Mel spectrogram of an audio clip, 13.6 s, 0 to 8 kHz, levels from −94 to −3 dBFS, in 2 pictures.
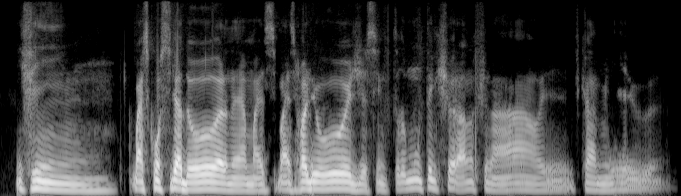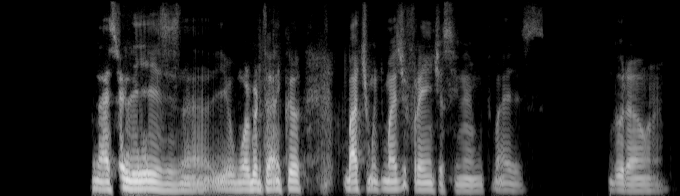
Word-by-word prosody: enfim, 95 -7 +1 0.2
mais 110 -2 +2
conciliador, 110 -3 +6
né, 95 -1 0
mais 90 0 -3
mais 105 -3 -2
Hollywood, 115 -3 +4
assim, 95 +3 -8
todo 110 +6 -7
mundo 125 -1 -1
tem 130 -2 -2
que - - -14
chorar 100 +1 -2
no 110 - -6
final 100 -1 -6
e - - -11
ficar 105 -2 -7
amigo. 95 +2 -8 1.1
Finais 110 -3 -4
felizes, 115 -7 0
né, 95 -1 -8 0.3
e - - -8
o 110 - -7
humor 110 0 -4
britânico 115 +1 -3 0.4
bate 110 0 -5
muito 115 +1 -11
mais 115 0 -5
de - - -13
frente 105 -2 -9
assim, 90 - -20
né, 90 -1 -12
muito 90 +1 -18
mais 95 -3 -19 0.8
durão, 95 -3 -12
né. 90 +3 -27
105 Hz, 160 wpm, -20 LUFS, 95-115 Hz, 1.1 s, conciliador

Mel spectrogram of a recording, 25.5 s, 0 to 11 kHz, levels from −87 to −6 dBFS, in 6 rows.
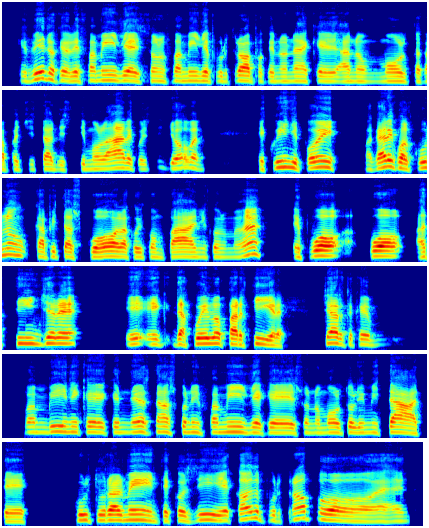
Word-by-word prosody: che 140 - -13
vedo 195 +2 +2
che 155 -2 -1
le 145 0 -1
famiglie 155 -2 -1
sono 145 +1 -7
famiglie, 145 0 -2
purtroppo, 140 +1 -1
che 140 - -7
non 135 +1 -8
è 140 -2 -1
che 135 -2 -3
hanno 135 0 -4
molta 130 0 -5
capacità 135 +2 -6
di 130 -1 -12
stimolare 150 +6 +1
questi 145 +6 -15
giovani. 160 -2 -2 0.5
E - - -8
quindi, 185 -3 0
poi, 185 +1 +3 0.3
magari 185 +6 +4
qualcuno 180 +2 0
capita 150 0 -3
a - - +1
scuola 150 +2 +3
coi 140 0 -5
compagni, 145 0 0
con 140 +2 -7
m 140 - -18
eh, 225 0 +5 0.3
e 145 - -5
può 170 +3 +6
uhm, - - -20
può 165 -1 +6
attingere, 185 +4 +2 0.4
e 165 - -2
e 160 0 +1
c 150 - -26
da 165 -3 +3
quello 180 0 +4
partire. 165 - +3 0.4
Certo 195 -3 +3
che 160 -1 -2
b 150 +3 -25 0.6
bambini 170 +1 -3
che 170 -2 -2
che 160 - -5
nes 165 +2 -2
nascono 170 -1 -3
in 160 - -5
famiglie, 165 0 -2
che 150 -2 +1
sono 145 -2 -10
molto 155 +1 -3
limitate 155 -4 0 0.4
culturalmente, 165 -3 +2
così 160 +2 0
e 155 - 0
code 205 +4 0
purtroppo, 160 -7 0
eh, 130 +1 -5
eh, 140 0 -13
155 Hz, 150 wpm, -24 LUFS, 145-170 Hz, 0.6 s, può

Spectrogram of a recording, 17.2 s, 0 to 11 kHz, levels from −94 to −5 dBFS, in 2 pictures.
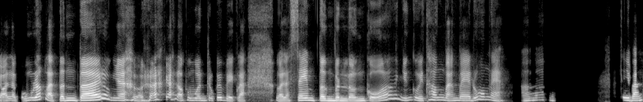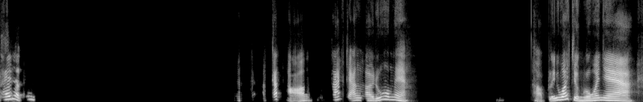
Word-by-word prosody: gọi 185 +1 +1
là, 200 -1 -4
cũng 205 +7 -6
rất 280 +4 +3
là - - +6
tinh 225 +1 0
tế 240 +5 +9
luôn 390 - -1
nha, 225 -1 +3
bạn 195 +1 -6
nói 285 - +2
khá 280 - 0
là 205 - 0
thông 235 -3 -9
minh 225 -1 -5
trong 225 -2 -10
cái 265 - 0
việc 180 -5 -4
là, 165 0 -1 0.4
gọi 165 +1 -1
là, 175 - -2
xem 230 +6 +2
từng 200 -2 +3
bình 185 -1 +2
luận 180 +2 0
của 195 +7 -1 0.2
những 235 +1 -7
người 235 -6 -4
thân, 270 +1 -5
bạn 215 +1 -2
bè, 210 -1 -1
đúng 245 +6 -5
hông 310 -2 -7
nè? 210 -7 -5 0.2
Ờ. 190 +3 -10 1.3
Thì 245 -1 +2
bạn 215 -1 +3
thấy 315 +4 -2
là - - -1
cái 320 - -11 2.7
Nhìn - - -24
cách - - -54
mà - - -26
cách - - -1
họ - - 0
tương 200 +6 -18
tác, 275 +4 -3
trả 215 0 -2
lời, 205 -1 -3
đúng 235 +8 -4
hông 320 -2 -5
nè? 220 -9 -1 1.7
Hợp - - -8
lý 195 - -2
quá 315 +4 +3
chừng 185 - -1
luôn 200 +2 +1
á 235 - +1
nha. 215 -9 +5
220 Hz, 205 wpm, -21 LUFS, 195-255 Hz, 2.7 s, tế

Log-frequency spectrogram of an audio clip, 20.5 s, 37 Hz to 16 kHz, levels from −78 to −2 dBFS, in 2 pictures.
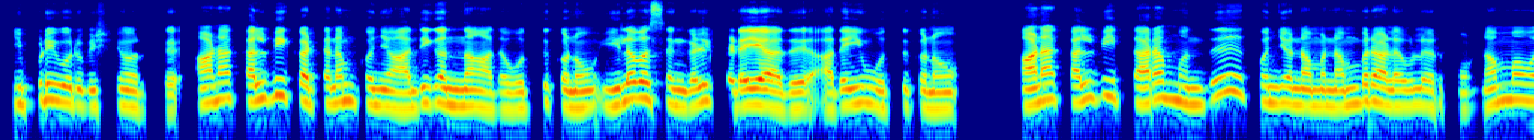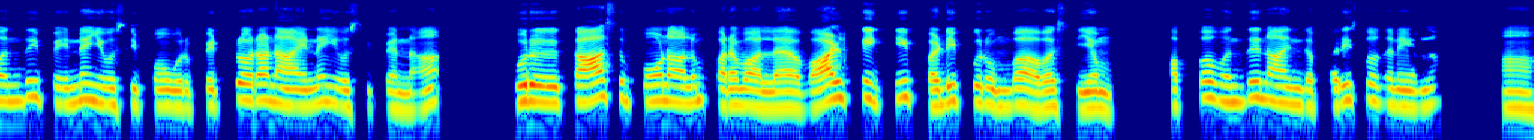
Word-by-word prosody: இப்படி 215 +5 -1
ஒரு 175 - -1
விஷயம் 160 0 -3
இருக்கு. 135 -1 -9 0.2
ஆனா 205 +4 +2 0.2
கல்விக் 230 +5 +3
கட்டணம் 195 +1 +1
கொஞ்சம் 165 -4 +1
அதிகம்தான். 165 -2 +2
அத 145 - -8
ஒத்துக்கணும். 160 0 -2
இலவசங்கள் 195 -5 +3
கிடையாது. 160 -3 +6 0.2
அதையும் 170 +4 0
ஒத்துக்கணும். 150 -1 -3 0.5
ஆனா 210 +5 +7 0.2
கல்வித்தரம் 225 -1 +1
வந்து 175 +8 -2 0.3
கொஞ்சம் 185 -2 0
நம்ம 165 0 +1
நம்புற 180 +5 0
அளவுல 165 +1 -1
இருக்கும். 145 -4 -14
நம்ம 215 +4 0
வந்து 200 +4 -5
இப்ப 190 - -11
என்ன 215 +4 -2
யோசிப்போம். 170 -1 -5
ஒரு 155 - -6
பெற்றோரா 210 +6 +1
நான் 170 -1 +2
என்ன 185 +3 -3
யோசிப்பேன்னா, 150 -2 -6 0.7
ஒரு 205 0 +6 0.3
காசு 235 +4 +5 0.2
போனாலும் 200 0 0
பரவாயில்ல. 165 -3 +1 0.2
வாழ்க்கைக்குப் 230 +2 +2
படிப்பு 195 +4 0
ரொம்ப 160 +2 -3
அவசியம். 155 -1 -1 0.5
அப்ப 230 +8 -3
வந்து 195 +5 -2
நான் 190 -2 +1
இந்தப் 165 -1 -6
பரிசோதனை 195 -4 -3
எல்லாம் 175 +4 -7 0.4
ஆ - - -2
175 Hz, 140 wpm, -23 LUFS, 160-205 Hz, 0.7 s, ஆனா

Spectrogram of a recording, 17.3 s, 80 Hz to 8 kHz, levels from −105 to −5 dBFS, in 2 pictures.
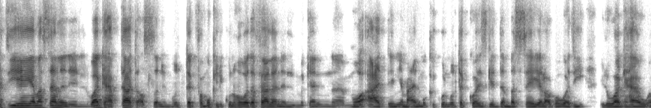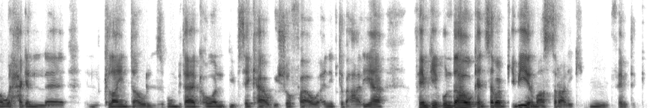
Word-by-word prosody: دي 140 +1 +1
هي 140 0 +5
مثلًا 145 -1 +3
الواجهة 115 +1 +1
بتاعة 130 +2 +3
أصلًا 125 - -3
المُنتَج 120 +4 -4
فممكن 125 +1 -3
يكون 125 +2 -5
هو 125 0 +4
ده 125 0 +3
فعلًا 120 -1 +3
اللي 105 -1 -7
م 100 - -13
كان 115 +1 -7 0.3
مُوَقَع 105 0 +2
الدنيا 105 +2 -2
مع - - 0
إن 110 - -1
ممكن 115 -1 -8
يكون 120 -1 -6
مُنتَج 120 -1 -4
كويس 110 -2 -3
جدًا 110 0 -2
بس - - -3
هي 105 +2 +2
العُبوة 110 +2 0
دي 110 +1 -6 0.2
الواجهة 105 +2 +2
وأول 105 +2 -1
حاجة - - -2
ال 100 -3 -3 0.4
الclient 110 +1 0
أو 100 +1 -2
الزبون 100 +2 -7
بتاعِك 105 0 +1
هو 110 +1 0
اللي 105 -1 -3
بيمسكها 100 - -3
أو - - -1
بيشوفها - - -5
أو 95 - -2
عينيه 100 +2 -7
بتبقى 90 - -9
عليها 110 +4 -1 0.4
فيمكن 125 +1 +3
يكون 130 +1 +2
ده 130 - +8
هو 125 0 +9
كان 120 -4 0
سبب 125 +3 +3
كبير 285 +7 +4
مأثر 105 0 -2
عليكِ. 95 - -4 0.2
إمم، 100 -2 -6
فهمتِك. 100 -2 -10
110 Hz, 195 wpm, -26 LUFS, 105-125 Hz, 0.4 s, هو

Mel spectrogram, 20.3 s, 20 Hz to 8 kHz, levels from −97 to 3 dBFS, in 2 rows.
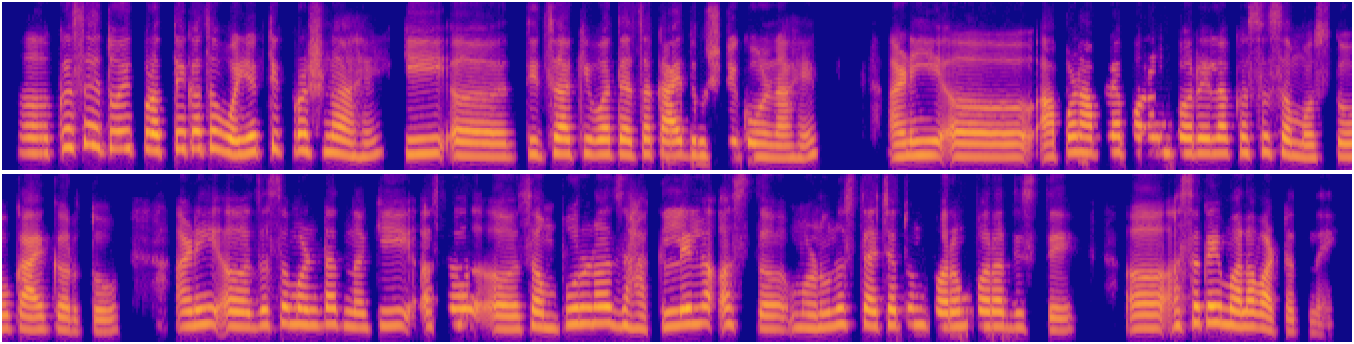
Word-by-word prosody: अ, 235 0 -1
कसं 320 +3 0
आहे 340 - +2
तो 295 - +1
एक 300 0 -1
प्रत्येकाचा 290 +2 +3
वैयक्तिक 250 +5 +3
प्रश्न 260 -2 +1
आहे, 200 -3 0 0.2
की 230 +1 0
अ, - - -2 0.5
तिचा 220 +2 +3
किंवा 220 -1 +2
त्याचा 215 +1 +2
काय 205 -1 +5
दृष्टिकोन 200 -2 -3
आहे 175 +1 -2 0.6
आणि 200 +3 +2
अ, - - -2 0.7
आपण 240 +7 +1
आपल्या 240 +1 +1
परंपरेला 235 0 +1
कसं 240 +1 -3
समजतो, 190 -3 -1
काय 180 -1 +3
करतो 160 -2 -3 0.4
आणि 235 +4 +1
अ, 220 - 0 0.2
जसं 235 +3 0
म्हणतात 245 0 +1
ना 215 -2 -3
की 230 0 -4
असं 245 +2 -1
अ, 185 0 +2
संपूर्ण 250 +6 +2
झाकलेलं 230 +3 +1 0.2
असतं 190 -7 -4
म्हणूनच 210 +5 -2
त्याच्यातून 240 +1 0
परंपरा 220 +1 +2
दिसते 170 -4 -7 0.4
अ, 180 - -4 0.3
असं 230 +4 +1
काही 270 0 +6
मला 215 -1 +4
वाटत 175 -5 0
नाही. 130 -4 -15
225 Hz, 140 wpm, -23 LUFS, 195-245 Hz, 0.7 s, काही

